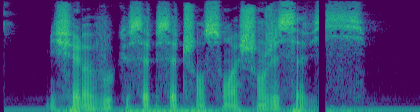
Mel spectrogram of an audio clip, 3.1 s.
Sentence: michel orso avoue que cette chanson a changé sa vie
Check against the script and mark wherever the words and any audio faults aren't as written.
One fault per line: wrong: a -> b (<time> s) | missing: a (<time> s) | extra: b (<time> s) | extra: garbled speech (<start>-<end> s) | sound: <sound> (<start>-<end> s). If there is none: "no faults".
missing: orso (0.7 s)
extra: cette (1.2 s)
sound: dropout (2.4-2.4 s)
